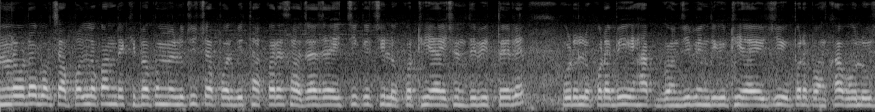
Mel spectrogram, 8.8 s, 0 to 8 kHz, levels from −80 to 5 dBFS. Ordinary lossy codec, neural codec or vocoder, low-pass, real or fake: none; none; none; real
